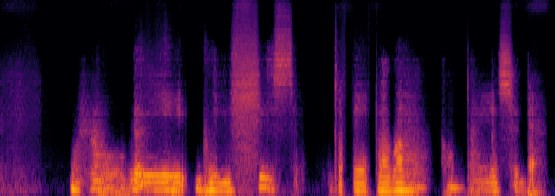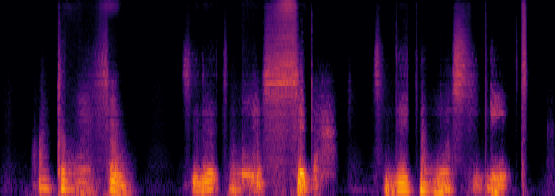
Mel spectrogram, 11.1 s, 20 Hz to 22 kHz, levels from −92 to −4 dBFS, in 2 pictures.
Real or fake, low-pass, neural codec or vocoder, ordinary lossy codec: fake; none; codec, 44.1 kHz, 0.9 kbps, DAC; none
